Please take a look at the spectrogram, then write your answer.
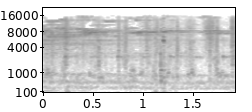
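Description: Horse hooves clip-clopping in the Stronghold Legends strategy game during a battle, a steady run of soft hoofbeats with two heavier thuds, alone and without talk.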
